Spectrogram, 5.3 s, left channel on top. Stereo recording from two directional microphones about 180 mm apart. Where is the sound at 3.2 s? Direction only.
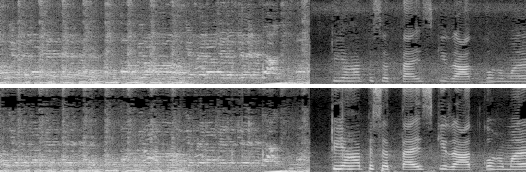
60° right (ahead or behind).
